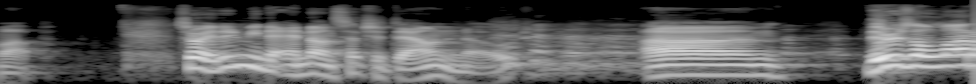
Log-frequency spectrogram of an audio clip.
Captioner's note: laughter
